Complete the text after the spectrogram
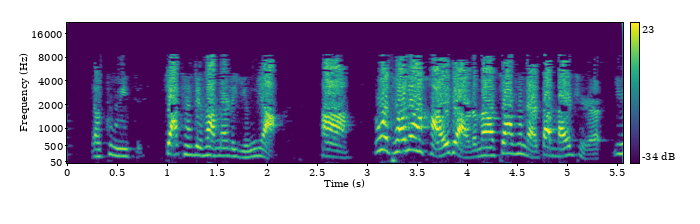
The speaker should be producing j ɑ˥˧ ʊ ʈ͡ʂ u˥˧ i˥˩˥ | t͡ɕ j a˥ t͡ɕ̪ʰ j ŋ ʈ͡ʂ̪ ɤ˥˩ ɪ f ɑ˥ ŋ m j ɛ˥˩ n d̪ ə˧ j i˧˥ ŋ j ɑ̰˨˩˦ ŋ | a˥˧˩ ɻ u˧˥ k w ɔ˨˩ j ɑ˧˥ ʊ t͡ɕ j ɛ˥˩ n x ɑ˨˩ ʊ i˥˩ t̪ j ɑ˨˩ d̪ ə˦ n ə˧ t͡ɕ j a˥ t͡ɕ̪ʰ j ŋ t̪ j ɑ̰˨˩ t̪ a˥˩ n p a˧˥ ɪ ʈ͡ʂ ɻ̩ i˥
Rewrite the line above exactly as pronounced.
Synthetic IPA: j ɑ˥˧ ʊ ʈ͡ʂ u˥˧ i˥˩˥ | t͡ɕ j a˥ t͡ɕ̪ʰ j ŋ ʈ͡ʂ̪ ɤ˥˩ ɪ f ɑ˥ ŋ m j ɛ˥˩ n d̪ ə˩ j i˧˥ ŋ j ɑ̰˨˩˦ ŋ | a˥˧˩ ɻ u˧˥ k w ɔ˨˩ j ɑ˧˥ ʊ t͡ɕ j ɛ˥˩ n x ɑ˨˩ ʊ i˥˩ t̪ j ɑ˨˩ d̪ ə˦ n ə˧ t͡ɕ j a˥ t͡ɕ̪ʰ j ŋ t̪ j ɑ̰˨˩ t̪ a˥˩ n p a˧˥ ɪ ʈ͡ʂ ɻ̩ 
